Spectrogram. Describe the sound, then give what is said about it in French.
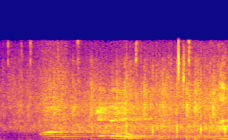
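Light applause rises from the stadium crowd at a Monaco versus Lyon football match during a substitution, a soft continuous wash of clapping and crowd noise heard under a talking voice. “Ouais, légère ovation, on va dire.”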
